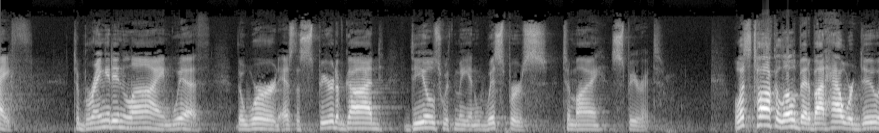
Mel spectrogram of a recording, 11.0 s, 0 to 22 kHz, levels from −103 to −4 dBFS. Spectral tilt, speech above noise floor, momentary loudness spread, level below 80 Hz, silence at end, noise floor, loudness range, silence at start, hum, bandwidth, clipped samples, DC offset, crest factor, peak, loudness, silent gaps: -4.5 dB/octave; 37 dB; 18 LU; -60 dBFS; 0 s; -55 dBFS; 11 LU; 0 s; none; 12.5 kHz; under 0.1%; under 0.1%; 20 dB; 0 dBFS; -18 LUFS; none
